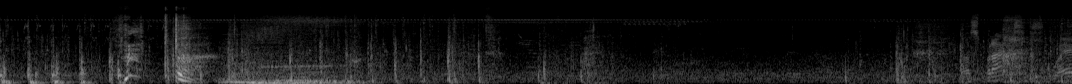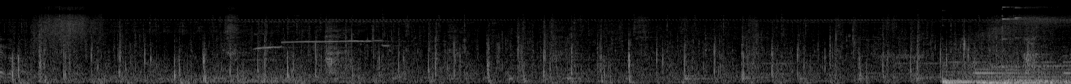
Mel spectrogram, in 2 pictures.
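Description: Footsteps crunch quickly on gravel and stone.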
